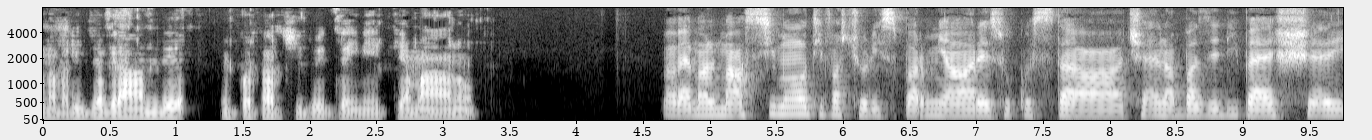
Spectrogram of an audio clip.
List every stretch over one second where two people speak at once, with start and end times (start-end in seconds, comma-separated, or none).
none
